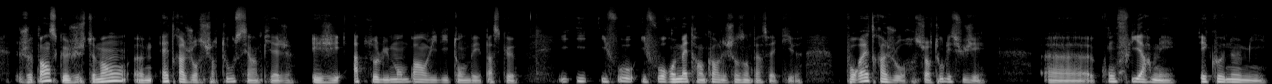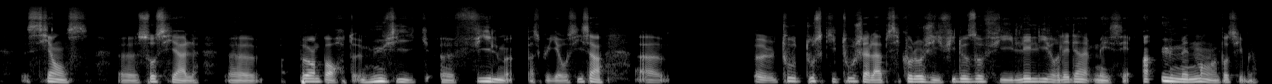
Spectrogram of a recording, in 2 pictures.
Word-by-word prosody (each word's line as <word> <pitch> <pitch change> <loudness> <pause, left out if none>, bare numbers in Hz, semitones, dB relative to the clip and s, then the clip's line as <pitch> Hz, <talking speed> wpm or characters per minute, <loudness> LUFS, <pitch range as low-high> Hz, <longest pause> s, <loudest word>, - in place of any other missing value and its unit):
Je 110 0 -3
pense 170 +10 +5
que 95 - +5
justement, 130 - +4
hem, 95 -1 +3
être 140 -3 +3
à - - +8
jour 105 -2 -2
sur 120 +3 -6
tout 130 +1 -3
c'est 95 - -2
un 90 - -1
piège 90 -2 -3 0.2
et 105 - +3
j'ai 95 +1 -2
absolument 115 -3 0
pas 115 0 -1
envie 105 -3 -1
d'y 100 -1 -6
tomber. 95 -2 -2
Parce - - -6
que - - -2 0.4
i 125 - -8
i 145 -1 -3
il 130 - -2
faut 135 +2 -2
il 115 - -4
faut 130 +2 0
remettre 125 0 +4
encore 110 +3 +1
les 100 - -2
choses 105 +2 -1
en 100 - +1
perspective. 95 +1 -6 0.4
Pour 140 - +3
être 160 - +2
à 125 - +7
jour 95 -6 -4
sur - - -1
tous 125 - -3
les 120 - -2
sujets, 100 -9 -6 0.6
heu, 85 -3 0
conflits 135 -1 +1
armés, 95 -5 0 0.2
économie, 115 - +2 0.3
sciences, 110 -8 -1 0.3
heu, 90 -1 -4
sociales, 90 -7 +1 0.3
heu, 85 -2 -2 0.4
peu 140 +2 +6
importe, 130 -9 0
musique, 115 -1 +2
heu, 95 -3 -2
films, 135 -6 +2 0.2
parce - - -10
qu'il 90 - -10
y 85 - -3
a 85 - -1
aussi 100 +8 -5
ça, 105 -4 +3 0.4
heu - - -5 0.9
heu, 100 -4 -2
tout 150 +4 -1
tout 140 +2 -3
ce 150 - 0
qui 120 - -9
touche 140 +3 -3
à 125 - +5
la 105 0 +3
psychologie, 125 -7 +1
philosophie, 125 -2 -1
les 130 +7 +4
livres, 125 -5 0
les 115 +1 +1
der 120 -1 +1
mais 95 -4 -1
c'est - - -9
im 130 - +1
humainement 125 - +5
impossible. 105 +3 -5
110 Hz, 190 wpm, -26 LUFS, 95-130 Hz, 0.9 s, à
